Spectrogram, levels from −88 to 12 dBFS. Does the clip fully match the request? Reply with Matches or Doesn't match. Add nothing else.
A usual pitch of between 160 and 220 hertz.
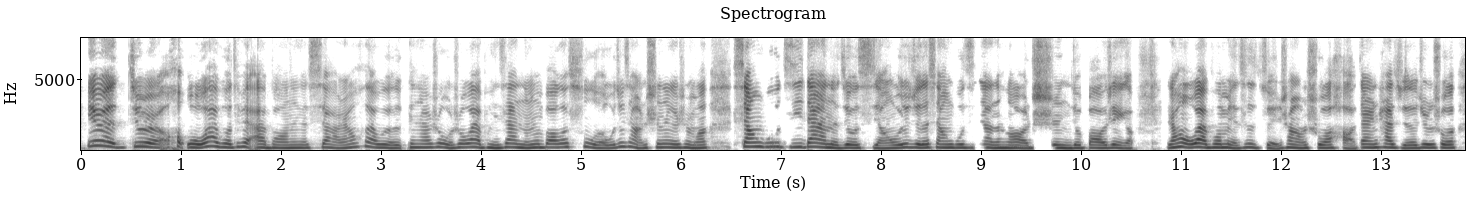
Doesn't match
